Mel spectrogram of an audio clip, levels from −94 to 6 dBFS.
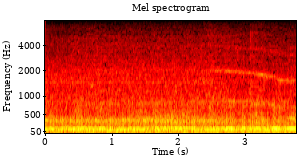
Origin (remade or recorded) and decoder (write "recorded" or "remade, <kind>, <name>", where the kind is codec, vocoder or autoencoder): remade, vocoder, HiFi-GAN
